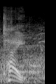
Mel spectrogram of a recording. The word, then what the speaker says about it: tight: When I say tight, you have a T at the end, but you hear a stop T. So people say tight, tight. Not the same as tied.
